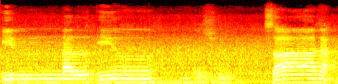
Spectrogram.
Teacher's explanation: sa-nya panjang 2 harokat mad tabi'i ya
